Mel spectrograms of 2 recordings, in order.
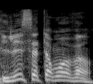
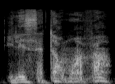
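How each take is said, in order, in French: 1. Dit à voix normale, plutôt forte. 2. Dit doucement, à voix basse.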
